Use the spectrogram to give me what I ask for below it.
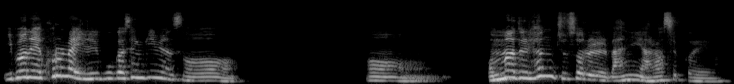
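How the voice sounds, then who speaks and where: A woman giving a church seminar lecture, telling stories and acting out scolding lines in an animated way. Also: fairly high pitch, unhurried. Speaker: seminar speaker.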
